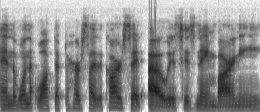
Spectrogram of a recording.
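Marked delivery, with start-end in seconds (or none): 2.2-3.9 slow, snarky, mock sarcastic drawl. Retelling what a figure at the car said to her: imitating a snarky remark. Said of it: "Real snarky like to her".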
